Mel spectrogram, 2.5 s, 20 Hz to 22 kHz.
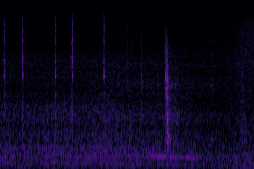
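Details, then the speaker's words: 2006 Vauxhall/Opel Astra 1.8 with an overheating and coolant-loss problem: a relay being tested with power on pins 86 and 85 gives sharp, evenly spaced clicks, then a louder snap, showing it is switching normally. "there we go and you can hear the relay clicking as well so that's good you can actually feel the relay clicking"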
